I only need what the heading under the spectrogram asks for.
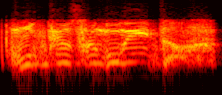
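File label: Korean near waypoint mood medium; War Thunder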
